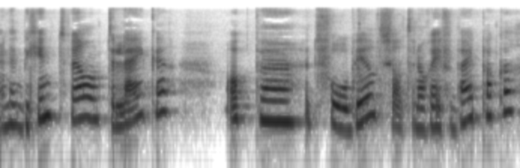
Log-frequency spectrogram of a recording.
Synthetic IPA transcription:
ɛnət̚bəɣɪntʰʋɛlˠtəlɛ̰jkə | ʔɔpətfoːɹbeːlˠtsɑ̰lˠtənɔxeːvəbɛjpɑkə

